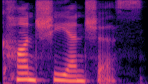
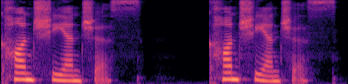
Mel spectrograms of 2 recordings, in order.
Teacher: Four syllables with the stress on the third,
